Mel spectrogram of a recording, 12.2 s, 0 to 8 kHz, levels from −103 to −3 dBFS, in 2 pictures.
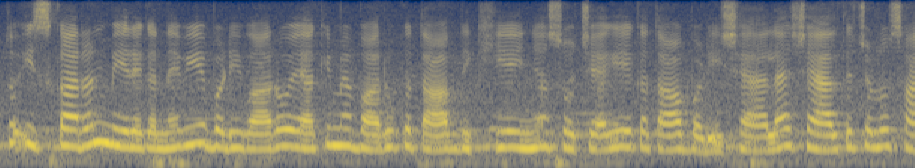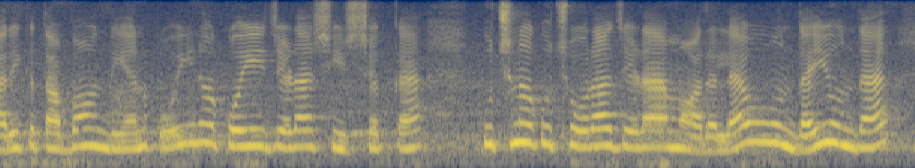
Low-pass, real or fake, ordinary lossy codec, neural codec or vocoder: none; real; none; none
